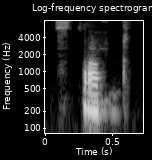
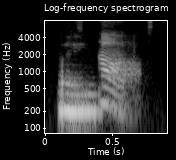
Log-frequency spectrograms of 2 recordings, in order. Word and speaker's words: stopped: is it visited visited stopped stopped stopped stopped stopped the T sound stopped stopped uh I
